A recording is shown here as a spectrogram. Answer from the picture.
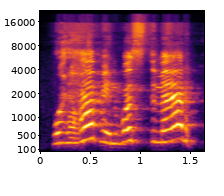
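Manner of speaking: high, urgent imitation of concern; acted worry, pitched well up. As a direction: imitate someone alarmed for a friend. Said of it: "he's concerned".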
